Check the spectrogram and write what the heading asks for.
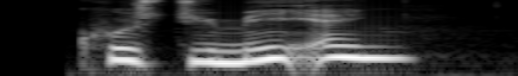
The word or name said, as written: kostumering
